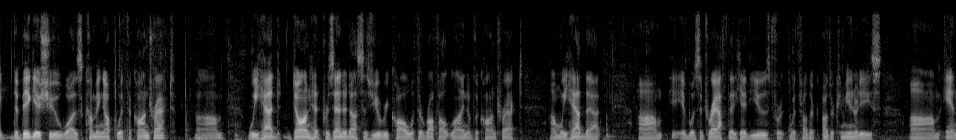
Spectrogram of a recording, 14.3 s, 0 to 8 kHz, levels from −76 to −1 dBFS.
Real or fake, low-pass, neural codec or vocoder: real; 7.2 kHz; none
